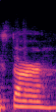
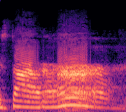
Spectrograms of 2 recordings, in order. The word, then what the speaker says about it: Starr: hippie, also like y'all, so it's Starr with 2 R's. So it's actually pronounced Natalie Starr. And for those of you, I don't know, there's some white people in this crowd who cannot roll your tongues, I will accept Natalie Starr.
